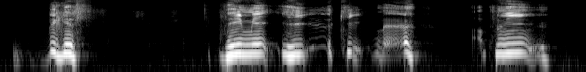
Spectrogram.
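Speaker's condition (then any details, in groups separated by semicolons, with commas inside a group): Cerebral palsy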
